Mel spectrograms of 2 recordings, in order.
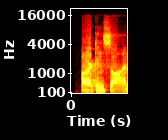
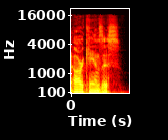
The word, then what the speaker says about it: Arkansas: I love that in the United States, we have a state called Kansas and Arkansas, but it's not pronounced that way.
